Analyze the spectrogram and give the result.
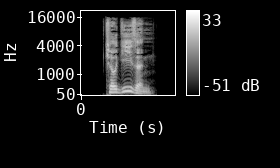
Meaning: Kyrgyz (woman from Kyrgyzstan)
- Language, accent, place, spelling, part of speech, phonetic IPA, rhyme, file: German, Germany, Berlin, Kirgisin, noun, [kɪʁˈɡiːzɪn], -iːzɪn, De-Kirgisin.ogg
